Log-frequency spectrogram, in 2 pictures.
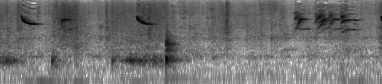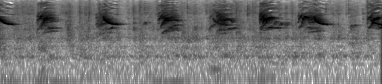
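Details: Young Waterslager canaries only days into song training: after a few slurred whistles and a low thump, a run of short downward-sweeping whistled notes repeats roughly every second, with soft flutters behind.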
